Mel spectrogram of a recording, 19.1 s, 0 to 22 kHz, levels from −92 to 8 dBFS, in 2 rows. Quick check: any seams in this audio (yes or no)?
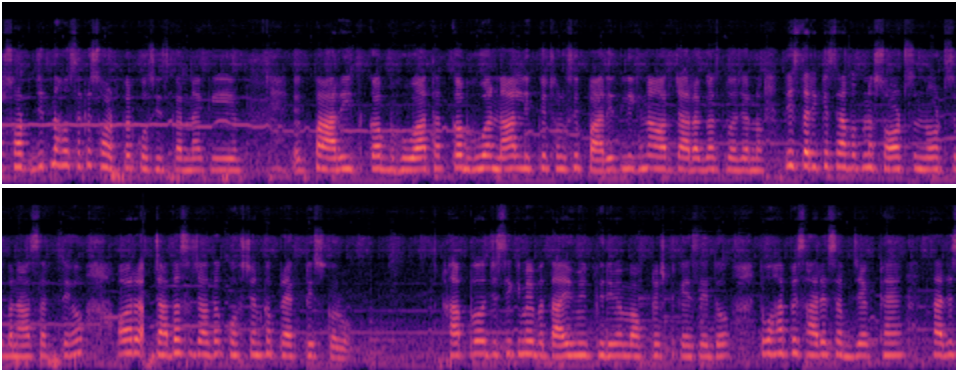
yes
